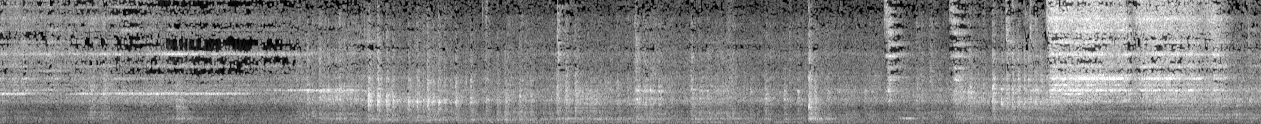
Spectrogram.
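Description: Loaded container-train wagons rolling past: a steady rumble of steel wheels on rail with scattered clacks, and a high-pitched wheel squeal that is loudest near the end.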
